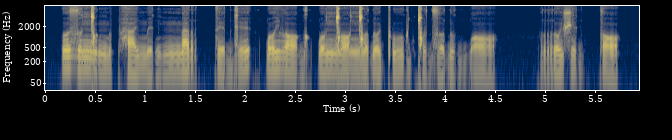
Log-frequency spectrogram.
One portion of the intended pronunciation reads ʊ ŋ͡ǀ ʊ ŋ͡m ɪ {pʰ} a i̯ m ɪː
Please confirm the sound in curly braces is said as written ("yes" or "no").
yes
